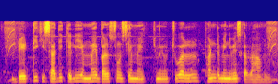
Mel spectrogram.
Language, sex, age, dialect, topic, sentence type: Hindi, male, 18-24, Kanauji Braj Bhasha, banking, statement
